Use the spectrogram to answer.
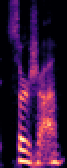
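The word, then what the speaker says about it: Saoirse: Cersa. Cersa. Cersa Ronin. Yeah, that's who I'm thinking of right now. She always goes, "Certa rhymes with inertia."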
